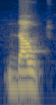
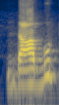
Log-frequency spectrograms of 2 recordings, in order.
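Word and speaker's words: doubt: जैसे मान लेते हैं लिखा हुआ है डी ओ यू बी टी पढ़ते क्या है? डाउट डाउट डाबुट नहीं पढ़ते हैं।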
